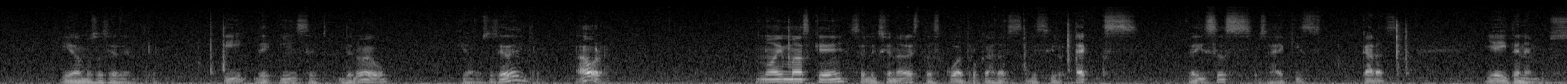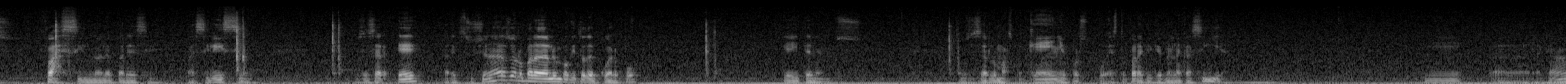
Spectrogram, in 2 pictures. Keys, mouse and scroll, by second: 1.1 click, 2.0 i, 4.6 click, 6.5 click, 7.5 right click, 8.2 shift+right click, 9.0 shift+right click, 9.9 shift+right click, 10.6 shift+x, 11.8 click, 13.9 Tab, 14.4-16.1 middle drag, 16.2 Tab, 18.0 a, 18.9 e, 21.8 click, 22.7 Tab, 23.0-24.1 middle drag, 25.1 s, 26.6 click, 27.6-29.2 drag, 30.4-31.3 drag.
